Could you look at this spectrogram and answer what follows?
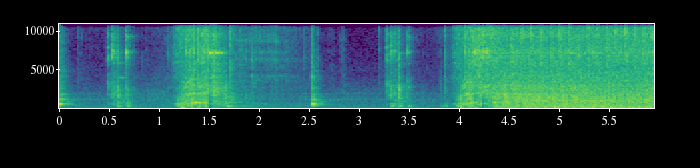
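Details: OKAY inverter generator, 2.5 kW max / 2.2 kW rated, pull-started: a few rope pulls, then the small engine catches and settles into a steady, even run; starts and runs normally.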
